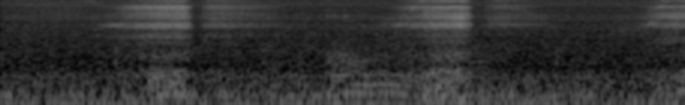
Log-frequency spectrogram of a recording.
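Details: Miley, a pet dog, snoring in steady low rumbling breaths, two long inhalations with a soft hiss at the peak of each, over a quiet background.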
